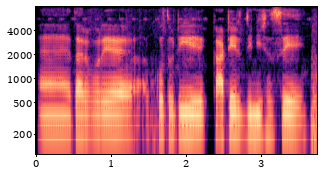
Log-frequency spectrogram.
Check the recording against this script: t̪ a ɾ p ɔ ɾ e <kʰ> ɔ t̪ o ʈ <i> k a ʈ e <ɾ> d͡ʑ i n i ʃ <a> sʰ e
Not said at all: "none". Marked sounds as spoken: k, i, ɾ, a

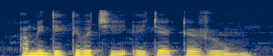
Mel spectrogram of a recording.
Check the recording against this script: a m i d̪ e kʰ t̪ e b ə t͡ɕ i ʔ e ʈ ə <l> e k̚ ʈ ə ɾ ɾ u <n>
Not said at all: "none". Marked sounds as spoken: ɾ, m

